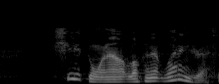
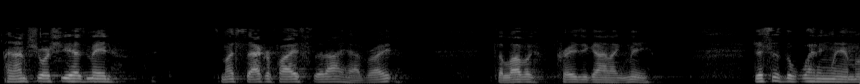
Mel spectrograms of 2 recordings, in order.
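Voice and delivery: ordinary delivery

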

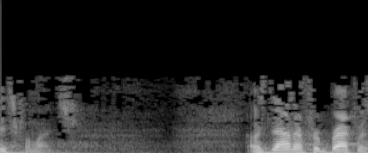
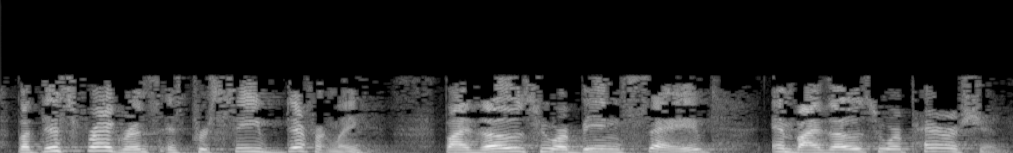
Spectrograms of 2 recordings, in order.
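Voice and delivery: raised preaching voice, slow stress; 8 semitones higher, 9 dB louder, slower than usual. Acted. Pastor preaching to the church, raised and emphatic. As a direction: preach it out to the congregation.

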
